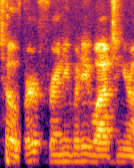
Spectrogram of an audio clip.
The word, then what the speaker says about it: Topher: But it is pronounced Topher. For anybody watching, you're like, how do you say that guy's name? Topher.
